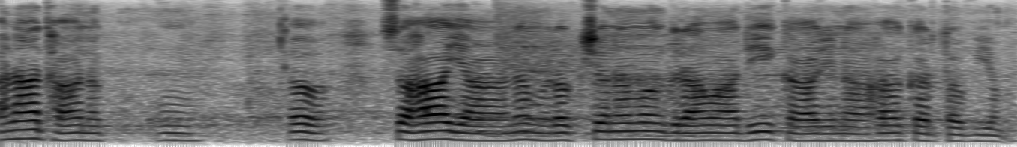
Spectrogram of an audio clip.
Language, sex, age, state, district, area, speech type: Sanskrit, male, 18-30, Maharashtra, Buldhana, urban, spontaneous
